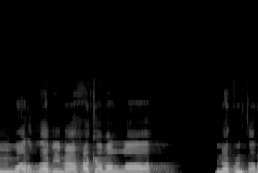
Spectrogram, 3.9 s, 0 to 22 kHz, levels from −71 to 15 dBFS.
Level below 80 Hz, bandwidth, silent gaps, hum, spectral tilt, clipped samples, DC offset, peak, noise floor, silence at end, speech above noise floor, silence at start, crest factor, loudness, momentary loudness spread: -54 dBFS; 11 kHz; 2.98-3.23 s; none; -7 dB/octave; under 0.1%; under 0.1%; -2 dBFS; -45 dBFS; 0 s; 28 dB; 0 s; 14 dB; -17 LUFS; 5 LU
